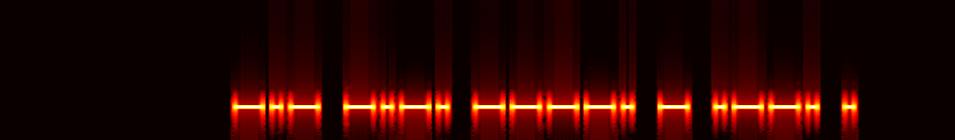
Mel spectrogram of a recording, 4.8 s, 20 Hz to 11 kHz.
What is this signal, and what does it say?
Morse code, heard as a keyed tone, about 25 wpm, 700 Hz. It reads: KC9TPE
